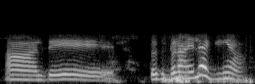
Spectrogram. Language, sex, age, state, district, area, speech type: Dogri, female, 18-30, Jammu and Kashmir, Udhampur, rural, conversation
